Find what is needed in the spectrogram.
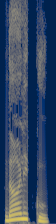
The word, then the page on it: ದಾಳಿಕ್ಕು: dāḷikku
